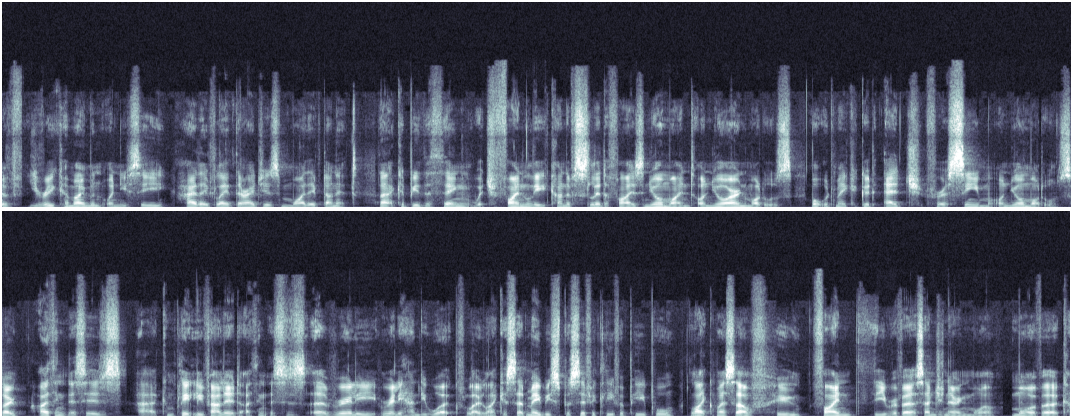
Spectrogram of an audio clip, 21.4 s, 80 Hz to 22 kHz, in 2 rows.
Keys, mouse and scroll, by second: 1.7 click, 2.3 alt+shift+click, 3.6-9.7 alt+middle drag, 9.7 scroll down 2, 10.2-21.3 alt+middle drag.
